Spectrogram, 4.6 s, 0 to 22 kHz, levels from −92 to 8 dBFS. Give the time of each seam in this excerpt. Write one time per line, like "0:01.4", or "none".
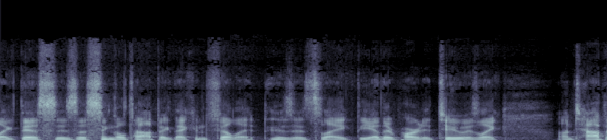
none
